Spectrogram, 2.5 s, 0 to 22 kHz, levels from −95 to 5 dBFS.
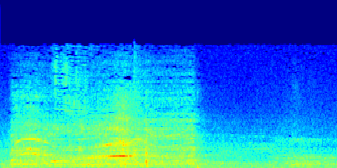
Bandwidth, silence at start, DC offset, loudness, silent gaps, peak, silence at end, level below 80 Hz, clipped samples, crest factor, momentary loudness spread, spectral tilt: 16.5 kHz; 0 s; under 0.1%; -24 LUFS; none; -8 dBFS; 0 s; -54 dBFS; under 0.1%; 20 dB; 20 LU; -1.5 dB/octave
